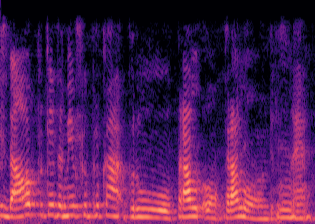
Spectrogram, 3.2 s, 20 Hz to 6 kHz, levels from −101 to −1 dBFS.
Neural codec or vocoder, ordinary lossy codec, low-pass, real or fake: codec, 16 kHz, 4 kbps, FreqCodec, larger model; none; 5.4 kHz; fake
